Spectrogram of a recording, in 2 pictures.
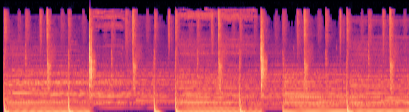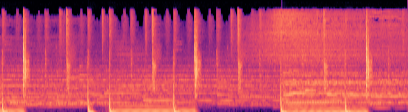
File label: Lofi Beats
